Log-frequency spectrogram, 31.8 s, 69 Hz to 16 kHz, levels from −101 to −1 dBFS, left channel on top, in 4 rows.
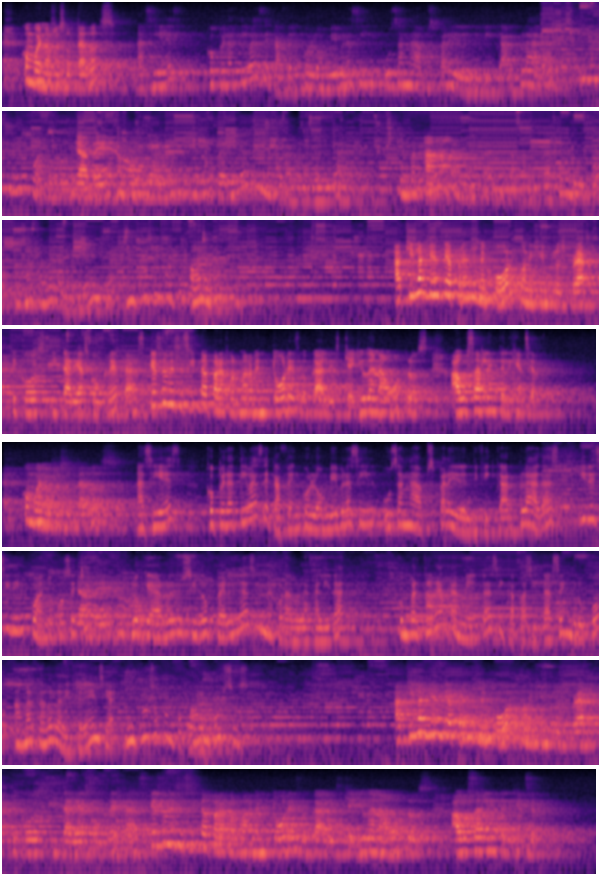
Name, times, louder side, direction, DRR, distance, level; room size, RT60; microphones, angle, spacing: voice 1, 0.0-1.5 8.9-10.0 13.6-14.0 18.4-18.8 20.0-20.4 21.2-23.8 24.1-31.1, left 4 dB, 60° left, 6 dB, 0.5 m, -33 dB
voice 2, 1.8-2.3 2.7-9.2 9.7-12.5 13.2-19.2, right 4 dB, 80° right, 9 dB, 0.4 m, -41 dB
sound 1, 7.2-26.4, left 3 dB, 80° left, 0.9 m, -48 dB
13.5 x 5.8 x 2.5 m, 3.0 s
head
